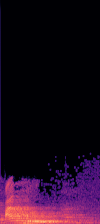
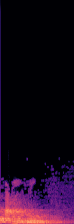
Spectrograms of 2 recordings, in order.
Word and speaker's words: Amru: Munzir bin Amru. Bin Amru. Boleh juga dibaca bin Amr, tapi bacanya lebih kuat Amru.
